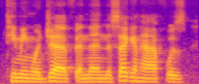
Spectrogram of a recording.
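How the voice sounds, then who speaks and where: A man's voice: mid-range voice, flat delivery, fast, clean tone. A man co-hosting a wrestling podcast, chiming in with quips and opinionated gripes in a casual chat. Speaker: podcast co-host.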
